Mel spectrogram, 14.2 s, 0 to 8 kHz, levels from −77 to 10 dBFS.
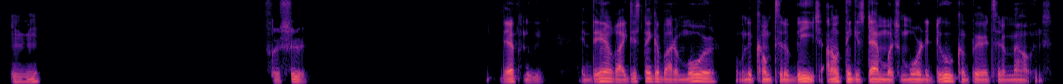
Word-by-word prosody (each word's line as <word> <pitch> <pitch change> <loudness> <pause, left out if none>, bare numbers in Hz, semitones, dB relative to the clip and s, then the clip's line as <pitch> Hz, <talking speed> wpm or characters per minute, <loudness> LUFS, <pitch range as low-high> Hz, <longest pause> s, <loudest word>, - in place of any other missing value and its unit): Mhm. 90 +2 -6 3.0
For 80 - -10
sure. 90 -4 -2 2.6
Definitely, 75 -2 -1 0.5
and 80 - -10
then 110 -2 +4
like 80 -3 -1
just 100 +2 -4
think 100 -1 +1
about 90 -4 0
it - - -1
more 100 +4 +2 0.2
when - - -6
it - - -1
come 85 -2 +1
to - - -1
the 80 - +1
beach. 95 +5 +3
I - - -1
don't 100 +2 +2
think 95 -2 +2
it's 85 - -3
that 90 -1 +5
much 85 -3 0
more 85 +1 +1
to - - -3
do 105 +7 +3
compared 80 -3 -2
to - - -2
the 80 - -4
mountains. 80 0 -7
90 Hz, 130 wpm, -24 LUFS, 80-100 Hz, 3.0 s, that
